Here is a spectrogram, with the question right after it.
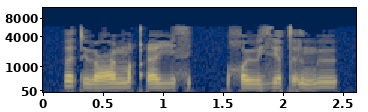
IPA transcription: ə˦tʉː˨ʕʏ˧ mɐ˦qʼiː˧s | χʉː˨zʲɔ˧tə̰˦˨lʲ mʉ˦

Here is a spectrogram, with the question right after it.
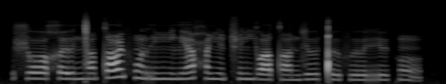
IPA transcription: ʃɔχəːŋ͡ǀə̃ tˤøfɔ̃rĩː lʲãħĩːʈ͡ʂĩ jɔtˤõ nzɵǃɵ fɵrøkõ

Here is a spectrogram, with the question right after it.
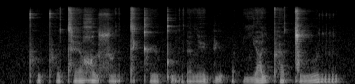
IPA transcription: pʰupʰʊtʰɛʁʷa sʷɐrtɪ kʰøkʷʼɪr ɾɐlepʲʊʔ | ʎalʲpʰɐ ǀur

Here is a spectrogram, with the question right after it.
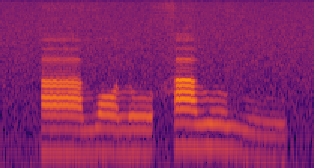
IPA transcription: aː˨vɔ˨lo˨ha˦ βʊ˦vu˨

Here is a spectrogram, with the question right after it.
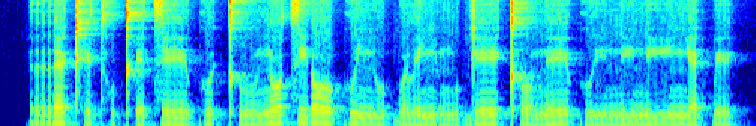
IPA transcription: rɛ˦kʰɪ˨tʰu˨ kʼe˨t͡seː˨kʷe˨ kʼu˨˦ no˦t͡si˦ ɾoː˦kʷi˦˨ɲu˨˦ ɓʊ˨le˦ɲʊ˨ŋu˨ ɡeː˦kʼo˨neː˦kʷiː˨ ni˦˨ niː˦ ɲɛ˦k͡pɪ˦

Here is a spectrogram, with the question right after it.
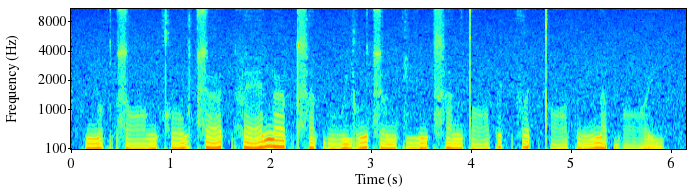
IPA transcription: n̪ʊ˨k̚t͡sɔː˨ŋ kʰo˨˥wt͡sœː˨˥t̚fɛː˨˥ n̪œː˥p̚t͡sʰɐ˧k̚ wuː˨jʊ˥ŋ t͡sɵ˨nkiː˧ŋ t͡sʰɐ˧ŋt̪ɔː˨˥pɪ˥k̚fɵ˥t̚ t̪ʰɔː˨˥pɪ˨˥ŋn̪ɐ˨p̚wɔː˨˩j

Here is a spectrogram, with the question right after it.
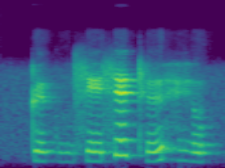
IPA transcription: ʈø˨ko̤˨se˨ sɛ˦ tʰɘ˨˦ hɛ̤˦˨ʊ̯

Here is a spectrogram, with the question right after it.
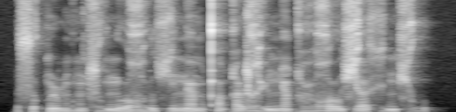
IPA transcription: sokũɭmɔ̤mɬo̤ nu ʁṳlçinãm qʼɐ̃qaɭʁi̤ɭ ɲĩqṳ ʁo ɕɐ xi̤mɕṳ

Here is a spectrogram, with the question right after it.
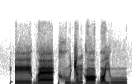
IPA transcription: ʔeː ɡʷæ | xuɟɒnkɒːɡ͡bɒ ju

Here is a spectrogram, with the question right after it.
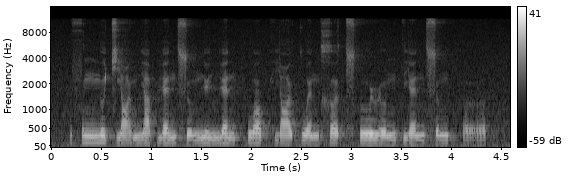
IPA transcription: fʊ˥ŋn̪u˥t͡ɕjɑ̰˨˩ʊ̯n̪jä˥˩ pɥɛ˥nsu˧˥ n̪y˥˧n̪ɥɛ˥˧npʰwɔ˥˩pʰjɑ˧˥ʊ̯ t̪wə˧˥nxɤ˥˩ t͡sʰu˥ ɻʊ˧˥ŋ t̪jɛ˥nsʊ˥ŋpʰɤ̰˨˩˦

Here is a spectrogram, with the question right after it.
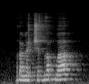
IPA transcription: ɾɒɳɛt͡ʃɐɡɐ bɐ

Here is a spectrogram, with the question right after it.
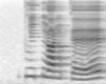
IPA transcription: pli˦˥t̚ŋa˧ŋ kɛː˩˦

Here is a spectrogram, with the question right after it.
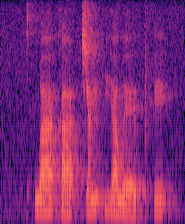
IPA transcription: kʰwaː˦˥kaː˨˩t̚t͡ɕa˦˥ŋ ki˧a̯wɛː˩˦ pʰe˥˩k̚

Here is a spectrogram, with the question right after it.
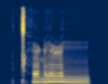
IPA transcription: ǀʰeɳi ɭi

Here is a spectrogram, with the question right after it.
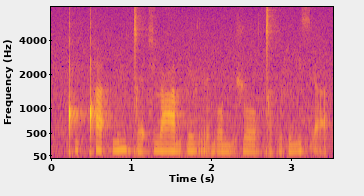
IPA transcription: ǃʰiʔǃʰaʔ ki mʲoɡ͡ǀɛːʔɕɯːʕam kev rɛ̰boːmʲɛ̰ ʃoːʔ ɡ͡ǀakuɬiː sʲa̰

